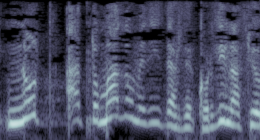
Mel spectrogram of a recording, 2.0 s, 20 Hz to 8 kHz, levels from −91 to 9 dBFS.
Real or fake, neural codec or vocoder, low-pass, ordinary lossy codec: real; none; none; none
